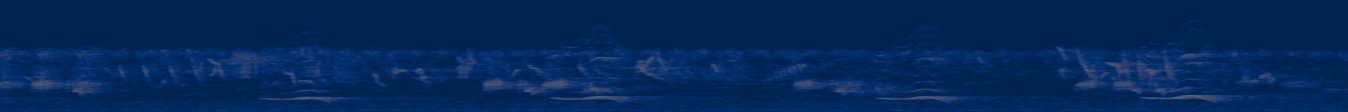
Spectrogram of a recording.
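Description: Birds chirping and twittering, with one bird repeating the same short rising-then-dropping call about every two seconds. A faint low steady hum lies underneath.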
